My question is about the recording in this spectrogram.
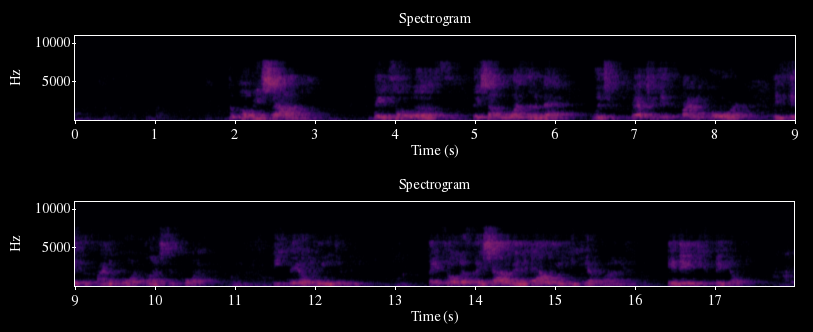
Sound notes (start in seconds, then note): none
